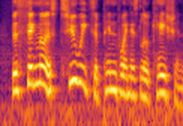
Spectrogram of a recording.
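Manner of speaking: normal talking voice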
